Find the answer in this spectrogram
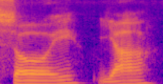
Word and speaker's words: soya: So if you want to use just soya s o y a soya it's pronounced soy ya ya soya soya pronounce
